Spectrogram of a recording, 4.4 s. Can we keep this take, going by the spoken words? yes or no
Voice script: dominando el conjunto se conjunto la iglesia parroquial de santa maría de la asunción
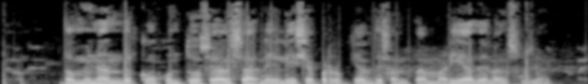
no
